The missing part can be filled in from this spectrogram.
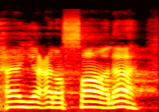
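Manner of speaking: "الصلاة" drawn out slowly as "as-saalaah"; stretched word. Shown as a demonstration. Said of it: "يضبط الكلمة ولا يمدها". (مدّ «الصلاة» ببطء)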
